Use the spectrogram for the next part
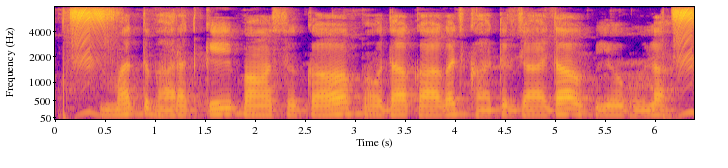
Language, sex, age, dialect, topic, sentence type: Bhojpuri, male, 31-35, Northern, agriculture, statement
